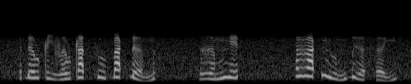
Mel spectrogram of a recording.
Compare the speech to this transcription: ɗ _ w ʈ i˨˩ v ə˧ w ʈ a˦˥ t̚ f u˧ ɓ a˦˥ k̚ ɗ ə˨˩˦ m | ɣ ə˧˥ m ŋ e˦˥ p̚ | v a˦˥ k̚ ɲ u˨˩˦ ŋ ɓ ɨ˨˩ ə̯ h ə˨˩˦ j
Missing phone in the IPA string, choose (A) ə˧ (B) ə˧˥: A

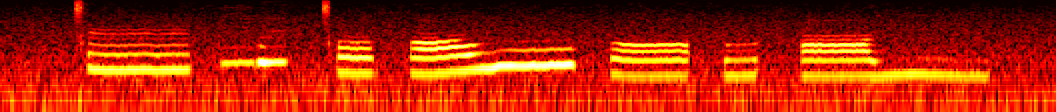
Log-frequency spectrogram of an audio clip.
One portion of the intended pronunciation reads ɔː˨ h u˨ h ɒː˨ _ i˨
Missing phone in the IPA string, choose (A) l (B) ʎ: B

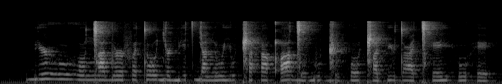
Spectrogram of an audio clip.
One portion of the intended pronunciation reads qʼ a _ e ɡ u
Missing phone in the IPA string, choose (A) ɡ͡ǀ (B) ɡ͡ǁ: A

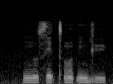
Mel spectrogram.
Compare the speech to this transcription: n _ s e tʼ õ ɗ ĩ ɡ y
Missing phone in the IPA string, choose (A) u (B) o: A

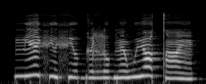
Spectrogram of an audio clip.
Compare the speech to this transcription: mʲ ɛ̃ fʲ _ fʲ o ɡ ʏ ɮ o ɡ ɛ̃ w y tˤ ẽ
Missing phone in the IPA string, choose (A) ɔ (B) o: B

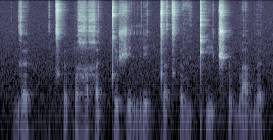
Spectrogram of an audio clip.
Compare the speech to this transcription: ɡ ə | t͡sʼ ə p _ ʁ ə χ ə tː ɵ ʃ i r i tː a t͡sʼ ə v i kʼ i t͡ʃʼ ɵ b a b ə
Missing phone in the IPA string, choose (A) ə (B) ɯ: B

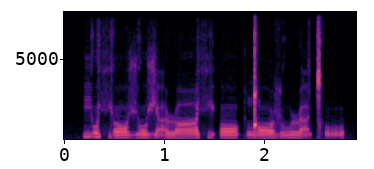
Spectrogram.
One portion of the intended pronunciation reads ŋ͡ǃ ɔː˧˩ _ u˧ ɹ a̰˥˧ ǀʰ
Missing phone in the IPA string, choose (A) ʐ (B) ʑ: A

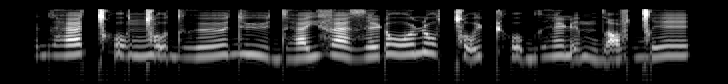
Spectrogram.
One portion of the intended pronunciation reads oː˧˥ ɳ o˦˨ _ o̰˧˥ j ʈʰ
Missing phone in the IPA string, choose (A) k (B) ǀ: B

